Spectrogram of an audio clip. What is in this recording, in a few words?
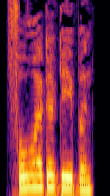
"vorgegeben", German; adjectives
